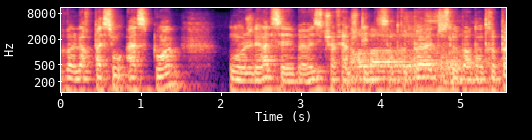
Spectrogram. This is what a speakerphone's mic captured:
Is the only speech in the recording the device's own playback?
No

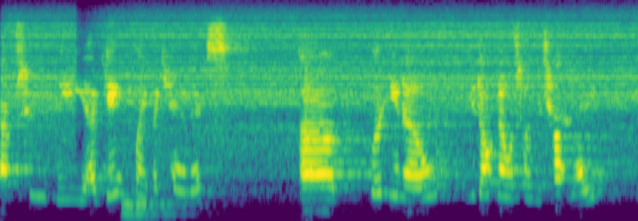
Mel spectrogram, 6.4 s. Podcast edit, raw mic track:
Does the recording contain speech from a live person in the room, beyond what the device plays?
Yes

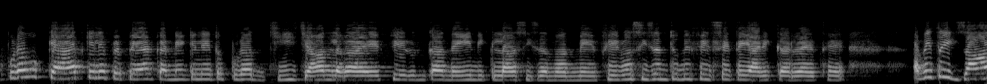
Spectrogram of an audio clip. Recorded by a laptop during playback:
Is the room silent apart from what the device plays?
Yes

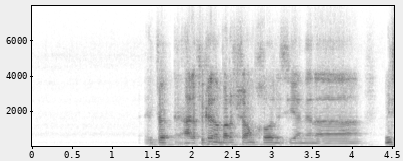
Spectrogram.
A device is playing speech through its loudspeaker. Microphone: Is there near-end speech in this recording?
Yes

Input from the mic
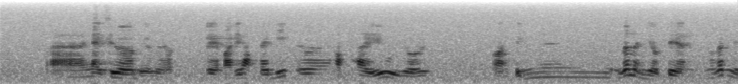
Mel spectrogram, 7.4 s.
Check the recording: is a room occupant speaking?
No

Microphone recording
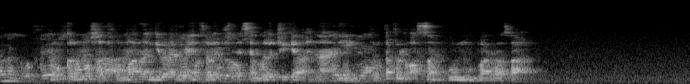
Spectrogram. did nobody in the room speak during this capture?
Yes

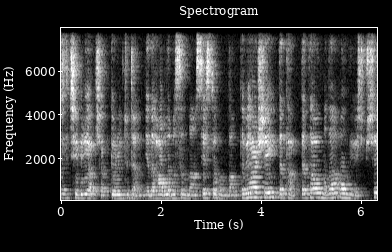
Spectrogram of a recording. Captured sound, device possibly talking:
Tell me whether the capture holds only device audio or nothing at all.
Yes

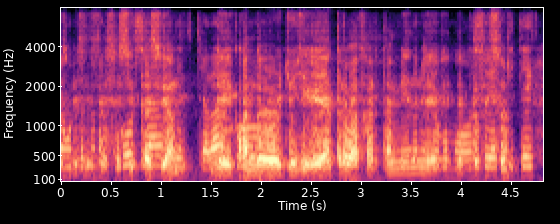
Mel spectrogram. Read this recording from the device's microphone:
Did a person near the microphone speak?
No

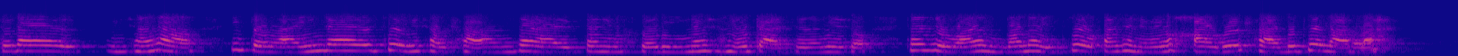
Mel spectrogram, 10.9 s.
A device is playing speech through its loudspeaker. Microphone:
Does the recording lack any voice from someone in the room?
Yes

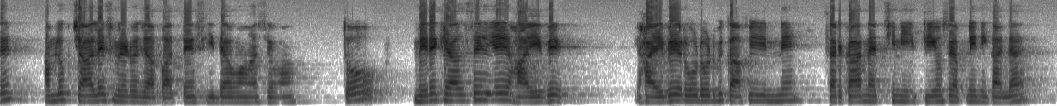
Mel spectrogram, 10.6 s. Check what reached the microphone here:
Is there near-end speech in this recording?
No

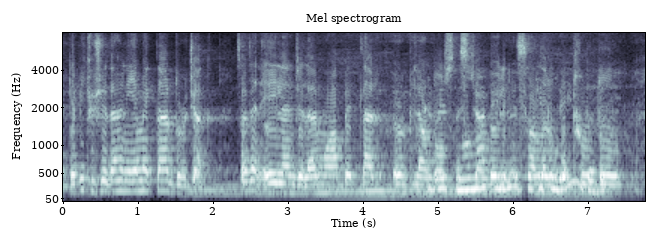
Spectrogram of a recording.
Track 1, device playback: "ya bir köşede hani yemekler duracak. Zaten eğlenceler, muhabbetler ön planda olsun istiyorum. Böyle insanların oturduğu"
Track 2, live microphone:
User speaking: Yes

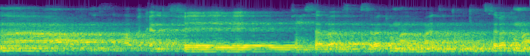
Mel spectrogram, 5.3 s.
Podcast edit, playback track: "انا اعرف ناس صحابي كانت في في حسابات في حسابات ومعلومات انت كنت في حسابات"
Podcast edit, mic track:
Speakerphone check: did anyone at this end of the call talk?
No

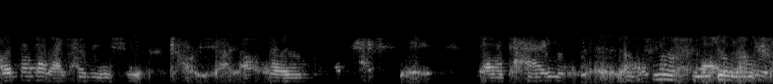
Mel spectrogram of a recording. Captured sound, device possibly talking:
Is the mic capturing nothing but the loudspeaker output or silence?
No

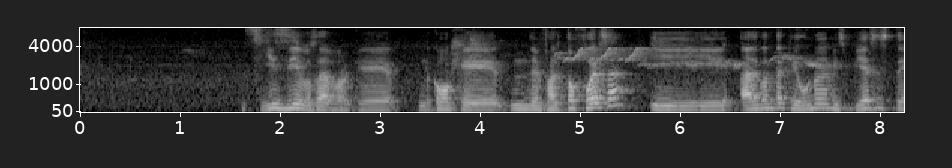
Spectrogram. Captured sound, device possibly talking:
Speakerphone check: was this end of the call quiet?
No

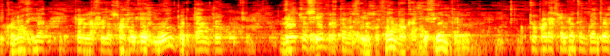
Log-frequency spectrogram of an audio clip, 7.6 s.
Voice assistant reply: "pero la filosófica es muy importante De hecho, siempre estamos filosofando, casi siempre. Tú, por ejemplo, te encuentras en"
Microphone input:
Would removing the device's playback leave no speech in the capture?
Yes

